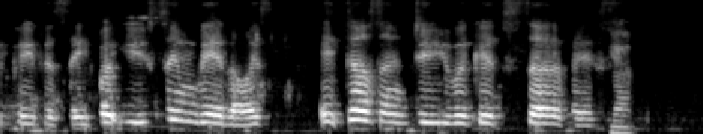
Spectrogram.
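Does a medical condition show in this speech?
Yes: motor neurone disease; bulbar onset.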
